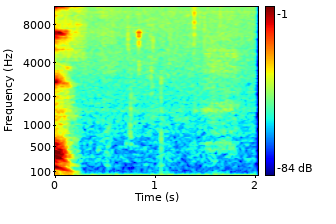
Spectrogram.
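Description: A man's voice trailing off at the end of a word, then a few faint computer-mouse clicks over quiet room tone.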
